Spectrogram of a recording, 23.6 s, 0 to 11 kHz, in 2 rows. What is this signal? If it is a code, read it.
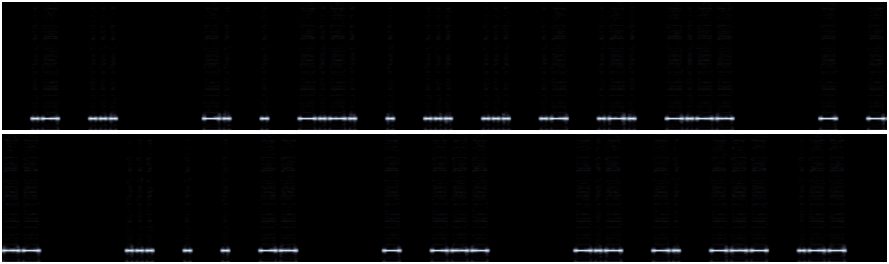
Morse code, heard as a keyed tone, about 18 wpm, spaced as for 12 wpm, 1000 Hz. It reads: AS NECESSARY TO SEEM TO KNOW
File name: qotdfiles / 12wpm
